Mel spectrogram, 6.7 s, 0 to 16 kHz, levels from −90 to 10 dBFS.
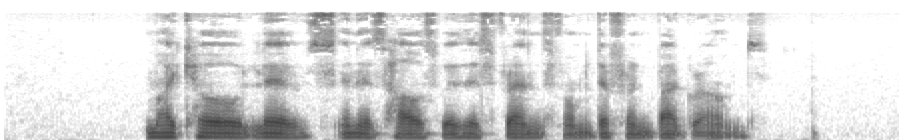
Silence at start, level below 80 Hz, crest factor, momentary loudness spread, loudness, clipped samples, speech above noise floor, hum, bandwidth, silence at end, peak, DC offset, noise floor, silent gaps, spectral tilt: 1.1 s; -40 dBFS; 20 dB; 8 LU; -24 LUFS; under 0.1%; 48 dB; none; 11.5 kHz; 1.05 s; -6 dBFS; under 0.1%; -71 dBFS; none; -6 dB/octave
